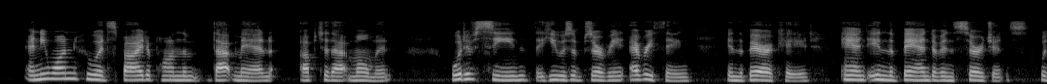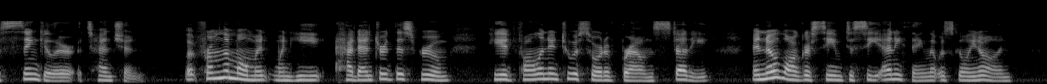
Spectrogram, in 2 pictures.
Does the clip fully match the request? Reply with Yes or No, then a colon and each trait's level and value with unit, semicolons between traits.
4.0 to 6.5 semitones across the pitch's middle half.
No: average, 2.8 semitones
